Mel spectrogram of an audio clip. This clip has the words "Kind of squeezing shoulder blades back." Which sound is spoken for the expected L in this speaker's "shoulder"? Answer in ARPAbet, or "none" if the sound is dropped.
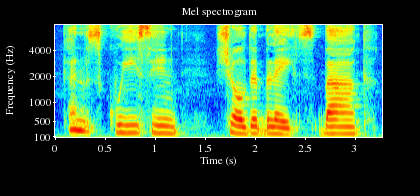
L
